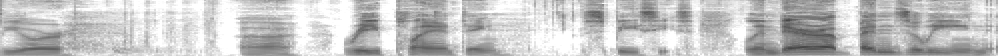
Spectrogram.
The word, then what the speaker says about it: benzoin: z o i n sometimes mistakenly called lindera Benjamin that's just a mispronunciation of benzine which is the actual species all right that's that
